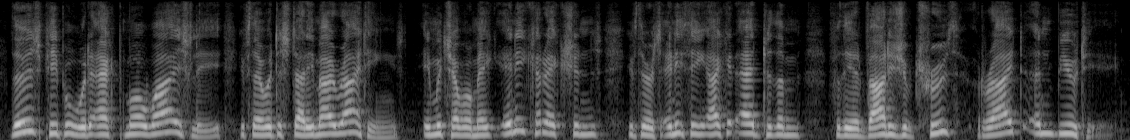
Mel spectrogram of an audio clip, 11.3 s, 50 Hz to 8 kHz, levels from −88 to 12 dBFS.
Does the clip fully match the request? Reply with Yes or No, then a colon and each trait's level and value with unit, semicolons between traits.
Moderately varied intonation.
Yes: average, 3.0 semitones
